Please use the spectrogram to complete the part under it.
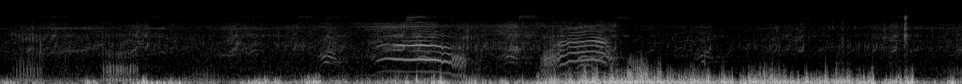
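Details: Friendly black cat in a park, affectionately pressing close to a person, recorded on a GoPro action camera; two rising-then-falling meows near the middle over a constant low rumbling of handling and background noise.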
